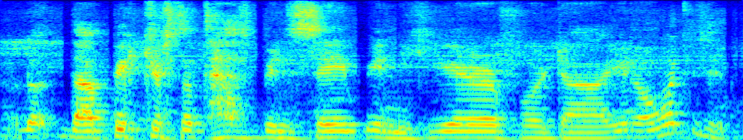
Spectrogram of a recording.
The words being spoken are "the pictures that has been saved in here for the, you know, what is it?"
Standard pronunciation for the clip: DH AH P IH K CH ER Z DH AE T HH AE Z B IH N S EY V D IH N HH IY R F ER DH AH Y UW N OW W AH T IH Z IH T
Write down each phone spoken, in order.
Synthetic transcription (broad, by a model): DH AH P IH K CH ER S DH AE T HH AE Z B IH N S EY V IH N HH IY R F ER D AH Y UW N OW W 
